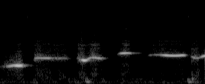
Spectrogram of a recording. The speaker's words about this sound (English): But, you know, I don't really understand how all that works and I'm not really sure how we hit the right note when we whistle.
